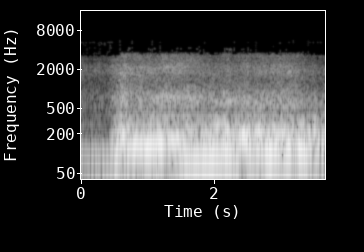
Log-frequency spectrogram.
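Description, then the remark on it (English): A car engine catches after a brief quiet moment and roars steadily, its low hum climbing in pitch as it revs and pulls away, heading to a Gulf station. The engine noise is loud and continuous, with no voices. “Let me in that car with you. Let's both get down to that Gulf Station fast.”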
